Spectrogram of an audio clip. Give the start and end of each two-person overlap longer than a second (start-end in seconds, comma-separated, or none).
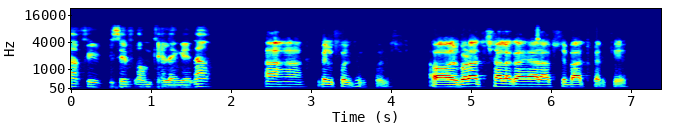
none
